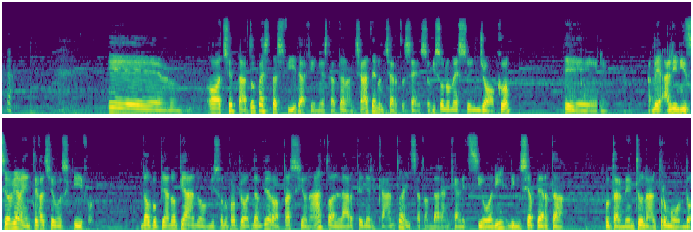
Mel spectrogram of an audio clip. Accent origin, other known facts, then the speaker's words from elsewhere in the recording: Bergamo, Lombardy, Italy; accent: Bergamasque; siamo della scena bergamasca, insomma, come su, suppongo si sentirà anche dall'accento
